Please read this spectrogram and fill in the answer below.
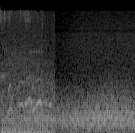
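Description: An owl hooting, a steady low call over a quiet ambient bed.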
